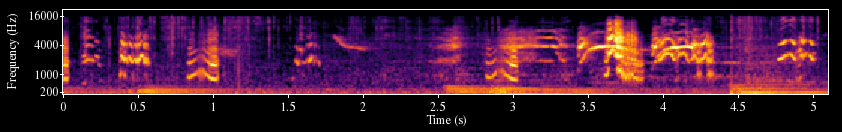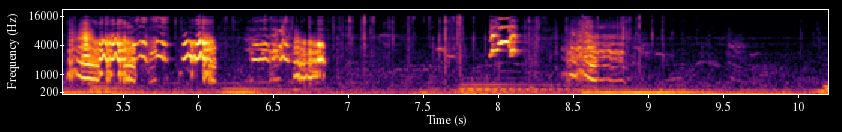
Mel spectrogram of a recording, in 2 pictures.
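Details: Rainbow lorikeet imitating a robot and saying hello in Chinese: irregular squawky, speech-like bursts with quick pitch bends, over steady low tones of background music.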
